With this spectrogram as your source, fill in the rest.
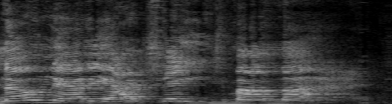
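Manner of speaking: usual speaking voice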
